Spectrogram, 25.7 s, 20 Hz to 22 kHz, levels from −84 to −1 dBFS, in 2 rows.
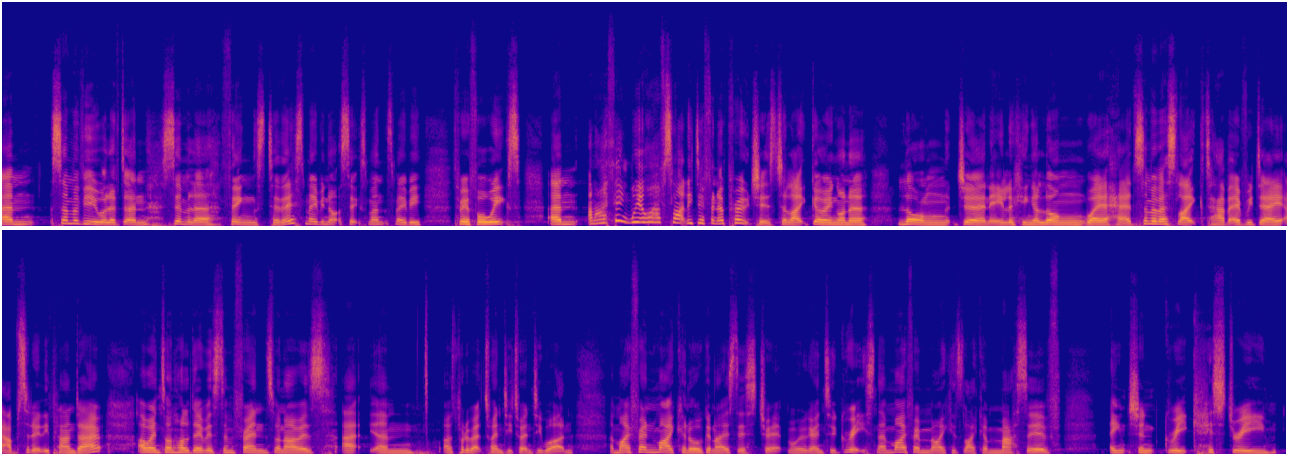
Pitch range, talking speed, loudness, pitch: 195-230 Hz, 225 wpm, -27 LUFS, 210 Hz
